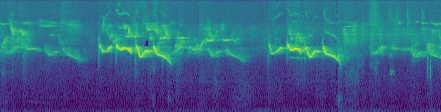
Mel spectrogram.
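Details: Red-tailed minla (Minla ignotincta) call: high, twittering phrases of wavering, slurred notes in bursts with brief pauses; species found in India, Bhutan, Bangladesh, Nepal, southern China and northern Southeast Asia.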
